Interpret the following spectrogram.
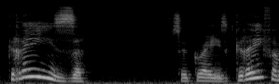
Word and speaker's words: grise: Grey for masculine is gris, and for feminine you add the E, so now you're going to get that Z sound because the S will be between two vowels. Grise.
